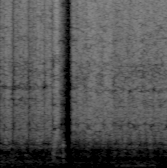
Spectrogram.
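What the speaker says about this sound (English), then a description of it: "Do a little bit more wet sanding before we call this part kind of done." Sandpaper rubs wet across a forged carbon part in quick back-and-forth strokes, a close hissing scrape with a brief pause in the middle, no voices.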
